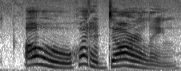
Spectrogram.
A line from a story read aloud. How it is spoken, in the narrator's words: cried Polly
